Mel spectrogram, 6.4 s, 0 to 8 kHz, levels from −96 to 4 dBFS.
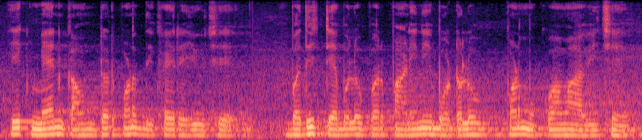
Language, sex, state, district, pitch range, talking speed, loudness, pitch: Gujarati, male, Gujarat, Valsad, 115-125 Hz, 160 wpm, -15 LUFS, 120 Hz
